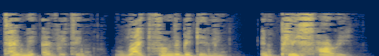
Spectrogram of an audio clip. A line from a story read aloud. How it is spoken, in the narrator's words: she said sharply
